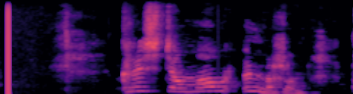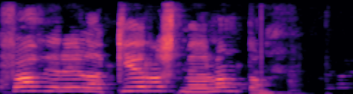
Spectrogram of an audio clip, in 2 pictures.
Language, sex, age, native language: Icelandic, male, 12, Icelandic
